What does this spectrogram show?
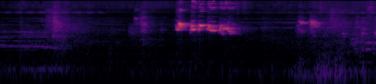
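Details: Morning fighting song of a red-whiskered bulbul in voice training: one short burst of rich, bubbling whistled notes in the middle, with quieter low murmuring background noise before and after.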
